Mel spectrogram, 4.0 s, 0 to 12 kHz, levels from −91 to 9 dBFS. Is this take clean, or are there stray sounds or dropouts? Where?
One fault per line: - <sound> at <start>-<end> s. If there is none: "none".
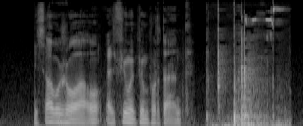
- squeak at 2.7-3.9 s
